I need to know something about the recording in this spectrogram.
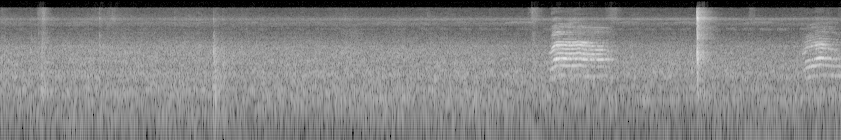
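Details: Pet black cat conversing with its owner, who coaxes it in Tamil with prawns; steady hiss and a few clicks, then two short tonal meows about three seconds apart near the end.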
